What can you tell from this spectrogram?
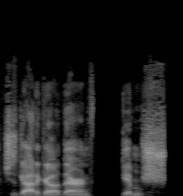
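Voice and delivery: normal talking voice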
